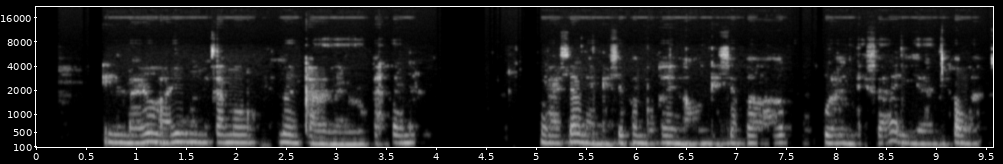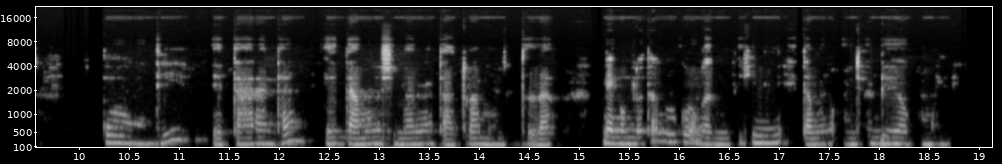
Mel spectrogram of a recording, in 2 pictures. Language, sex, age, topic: Oshiwambo, female, 25-35, finance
